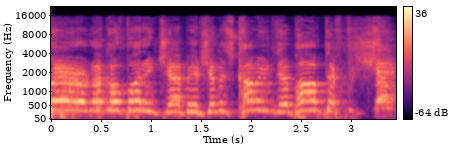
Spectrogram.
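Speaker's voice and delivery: high-pitched, shrill, screamed announcer voiceover. Retelling recording a voiceover in the basement: imitating own yelled voiceover. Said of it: "I'm yelling at the thing".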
